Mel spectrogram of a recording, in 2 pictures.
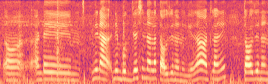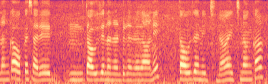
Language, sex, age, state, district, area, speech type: Telugu, female, 45-60, Andhra Pradesh, Visakhapatnam, urban, spontaneous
